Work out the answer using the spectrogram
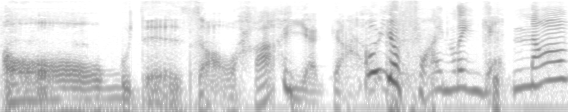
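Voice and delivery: very low, slow, laid-back, cool, swooping delivery. Speaker describes waking up to them greeting, imitating their greeting voice. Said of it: "I'll do their voice like".

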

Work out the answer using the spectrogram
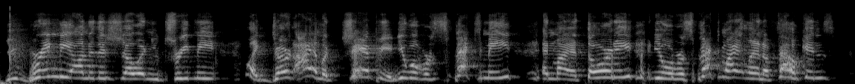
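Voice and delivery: mock outraged, wrestler-style ranting voice.

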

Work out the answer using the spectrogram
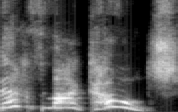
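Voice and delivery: shrieked, very high-pitched scream. Telling the person whose Twitter post they saw, retelling a scream. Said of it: "and I screamed".

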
